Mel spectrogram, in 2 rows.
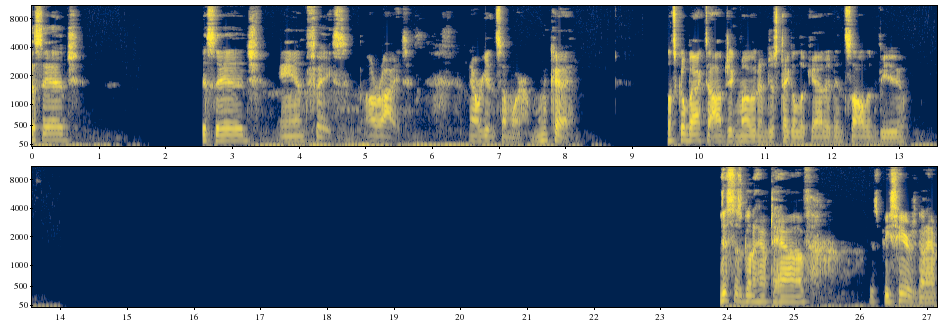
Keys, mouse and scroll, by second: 2.4 shift+click, 4.0 f, 9.6-12.6 drag, 18.0-27.1 middle drag.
